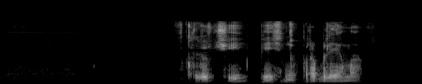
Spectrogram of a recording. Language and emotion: Russian, neutral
